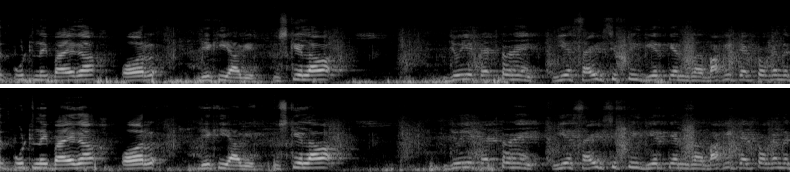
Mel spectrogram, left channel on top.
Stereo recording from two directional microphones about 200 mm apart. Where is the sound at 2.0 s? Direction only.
25° right (ahead or behind).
